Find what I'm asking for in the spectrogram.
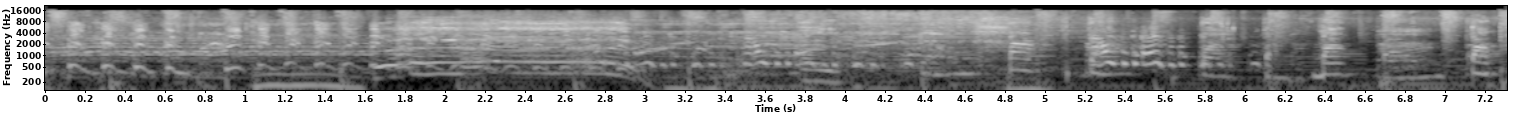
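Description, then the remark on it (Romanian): A human voice imitates a turkey's gobble with loud, rapid, warbling bursts repeated almost continuously for several seconds, dense with a steady low accompaniment underneath. “Poți să faci și ca o curcanu.”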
